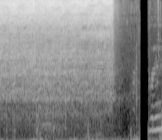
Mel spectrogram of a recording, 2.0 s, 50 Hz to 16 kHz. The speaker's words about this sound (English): Spray 3 8-inch round cake pans with cooking spray.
